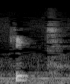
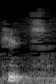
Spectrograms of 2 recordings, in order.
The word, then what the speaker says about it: kicked: So the ed sound will be a T sound.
